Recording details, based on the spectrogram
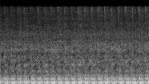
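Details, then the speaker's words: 1995 Honda 300EX after rebuild fixing smoking and low compression from tight intake valves, first run: even single-cylinder idle with no tapping, smoke clearing as oil burns off. "that sounds pretty good no tapping noise at all man it's running great so far no smoke"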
